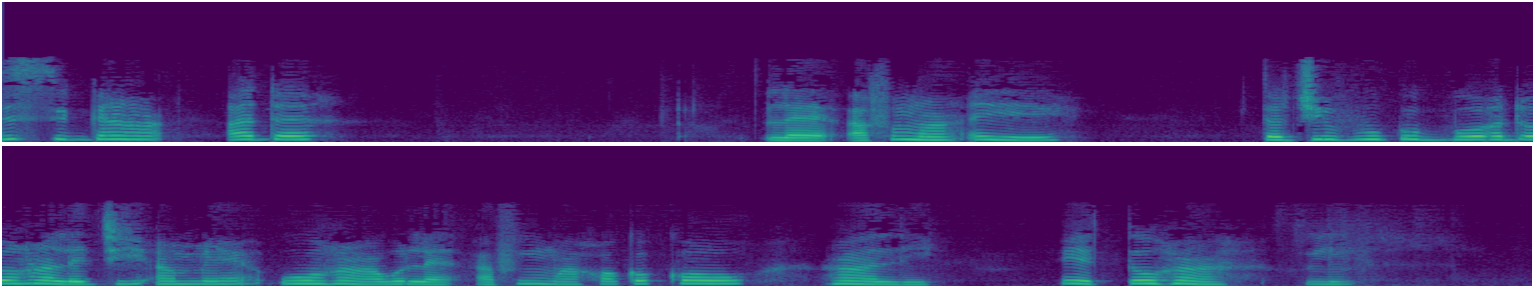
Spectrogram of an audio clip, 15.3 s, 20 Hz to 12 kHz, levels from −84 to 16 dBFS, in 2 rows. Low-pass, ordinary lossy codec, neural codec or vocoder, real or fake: 7.2 kHz; MP3, 32 kbps; codec, 16 kHz, 0.7 kbps, FocalCodec; fake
